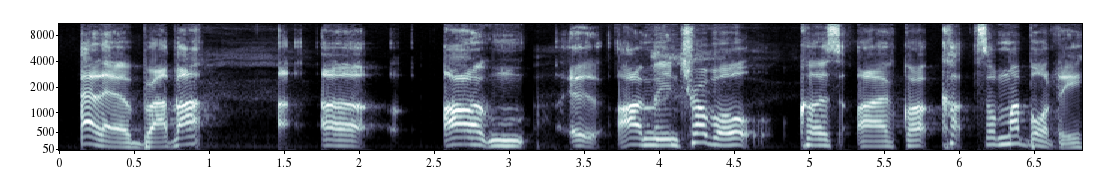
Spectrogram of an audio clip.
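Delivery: put-on, imitated British accent. Role-playing a phone call to a brother, in an imitated british accent. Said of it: "Could you do like an impression of picking up a call, British or whatever accent?".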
